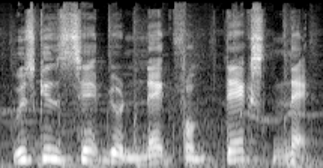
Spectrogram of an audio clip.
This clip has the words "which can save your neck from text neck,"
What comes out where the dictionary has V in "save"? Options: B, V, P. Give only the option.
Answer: P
